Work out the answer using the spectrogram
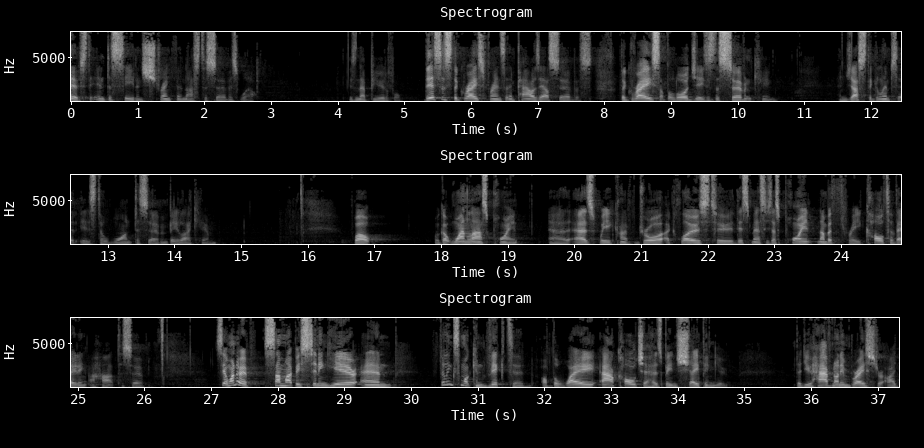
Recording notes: Sermon Recording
